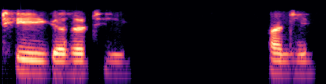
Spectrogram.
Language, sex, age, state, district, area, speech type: Punjabi, male, 18-30, Punjab, Fatehgarh Sahib, urban, conversation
